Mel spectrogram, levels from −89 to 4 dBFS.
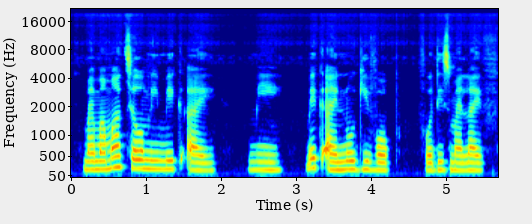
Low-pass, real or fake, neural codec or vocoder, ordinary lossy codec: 19.8 kHz; real; none; none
